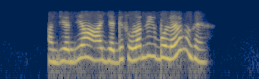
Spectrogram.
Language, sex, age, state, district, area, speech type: Dogri, female, 30-45, Jammu and Kashmir, Samba, rural, conversation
